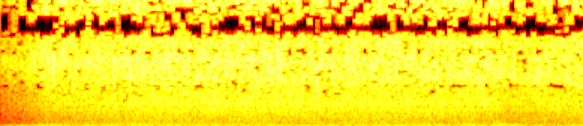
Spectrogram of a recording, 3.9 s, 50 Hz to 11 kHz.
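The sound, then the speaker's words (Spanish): Heavy rain pours down in a steady, dense roar, a constant loud hiss of water with no breaks and no voices, on a Tuesday afternoon in Castellón, in a storm that flooded streets, swept cars along and dropped over 50 litres per square metre in 40 minutes. “Así sonaba en la tarde de este martes Castellón, donde en cuestión de minutos cambiaban el calor abrasador por una lluvia que ha llegado a arrastrar coches por calles completamente anegadas tras recibir más de 50 litros por metro cuadrado en 40”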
